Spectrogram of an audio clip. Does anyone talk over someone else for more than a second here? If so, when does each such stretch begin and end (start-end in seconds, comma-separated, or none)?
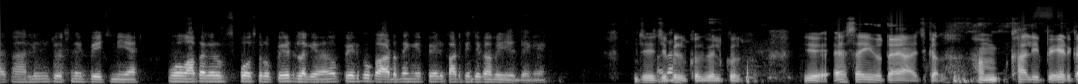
none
